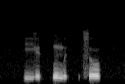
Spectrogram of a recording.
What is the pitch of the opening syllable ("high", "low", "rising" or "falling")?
rising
